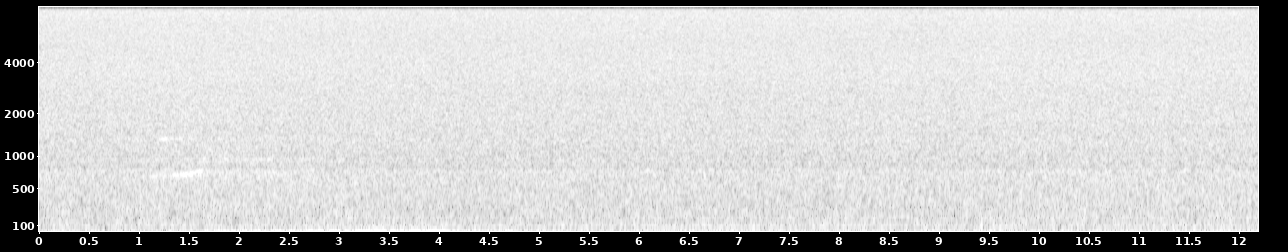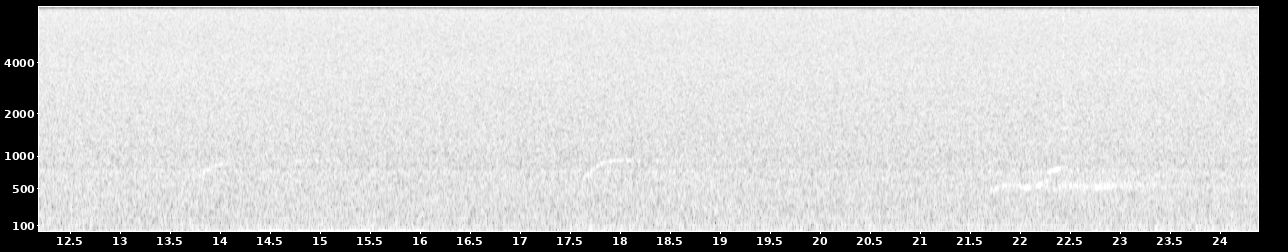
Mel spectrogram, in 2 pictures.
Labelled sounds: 17.7	18.1	humpback whale, 0.80 to 0.99 kHz

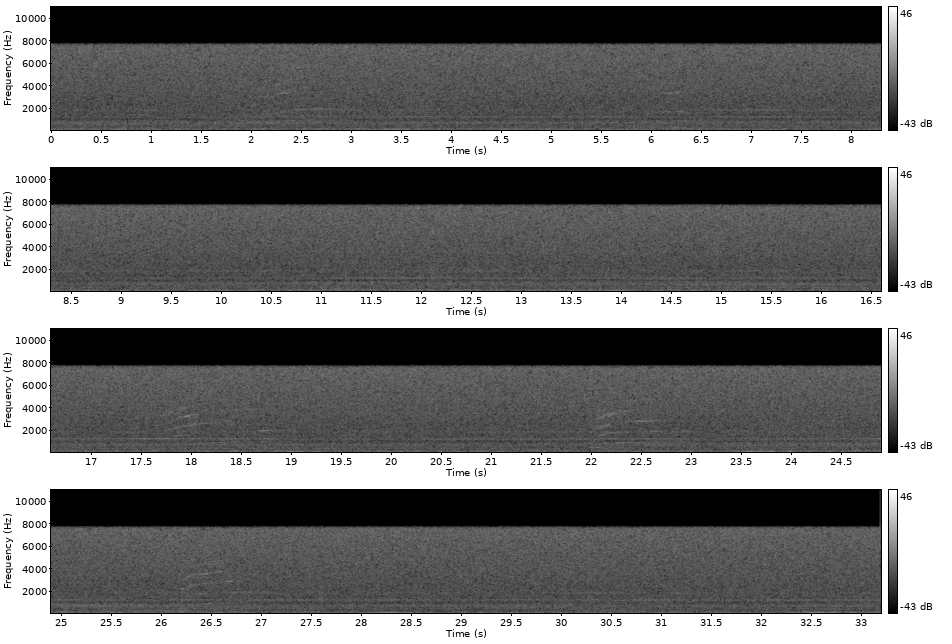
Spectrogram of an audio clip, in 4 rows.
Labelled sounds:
17.8	18.3	humpback whale, 2.0 to 2.7 kHz
22.0	23.0	humpback whale, 0.96 to 3.6 kHz
26.3	26.6	humpback whale, 2.4 to 2.8 kHz

